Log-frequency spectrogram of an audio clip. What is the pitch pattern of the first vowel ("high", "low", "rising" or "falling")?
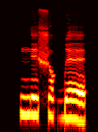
low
